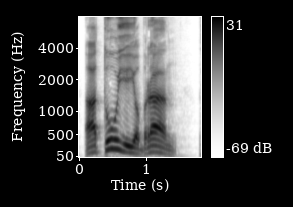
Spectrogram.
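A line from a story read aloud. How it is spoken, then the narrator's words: Shouting. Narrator (Russian): закричал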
